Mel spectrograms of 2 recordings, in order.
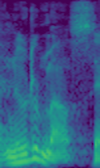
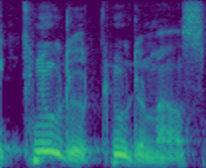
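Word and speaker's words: Knuddelmaus: Am I saying it correctly? – Yeah, Noodlemouse. Yeah. – Noodlemouse, which I think is like cuddle mouse. – Yeah, you could say Knoodlemouse.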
